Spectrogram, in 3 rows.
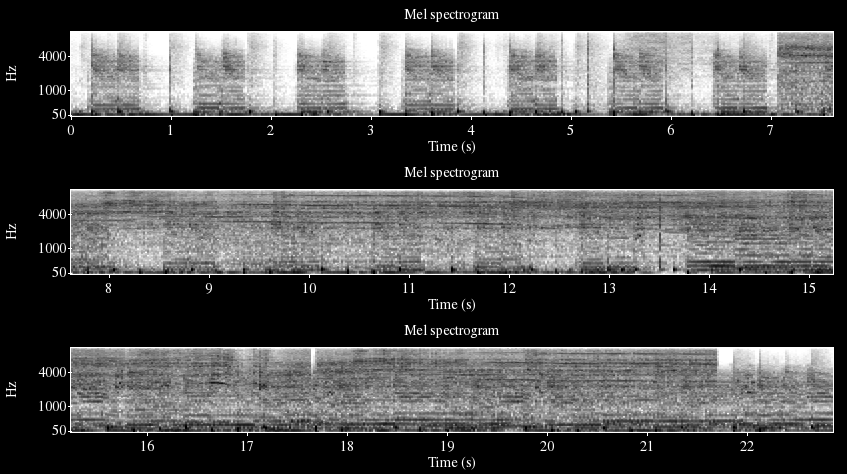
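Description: Table saw ripping wooden boards lengthwise into 30-inch by 3-inch strips, a continuous loud grinding whine running steadily for most of the stretch after several short cuts at the start.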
